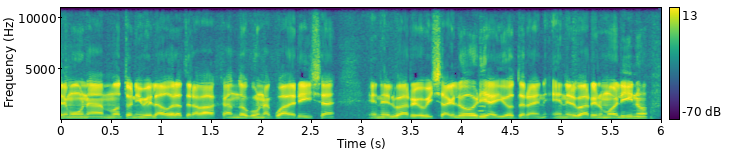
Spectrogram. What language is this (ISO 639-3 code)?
spa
